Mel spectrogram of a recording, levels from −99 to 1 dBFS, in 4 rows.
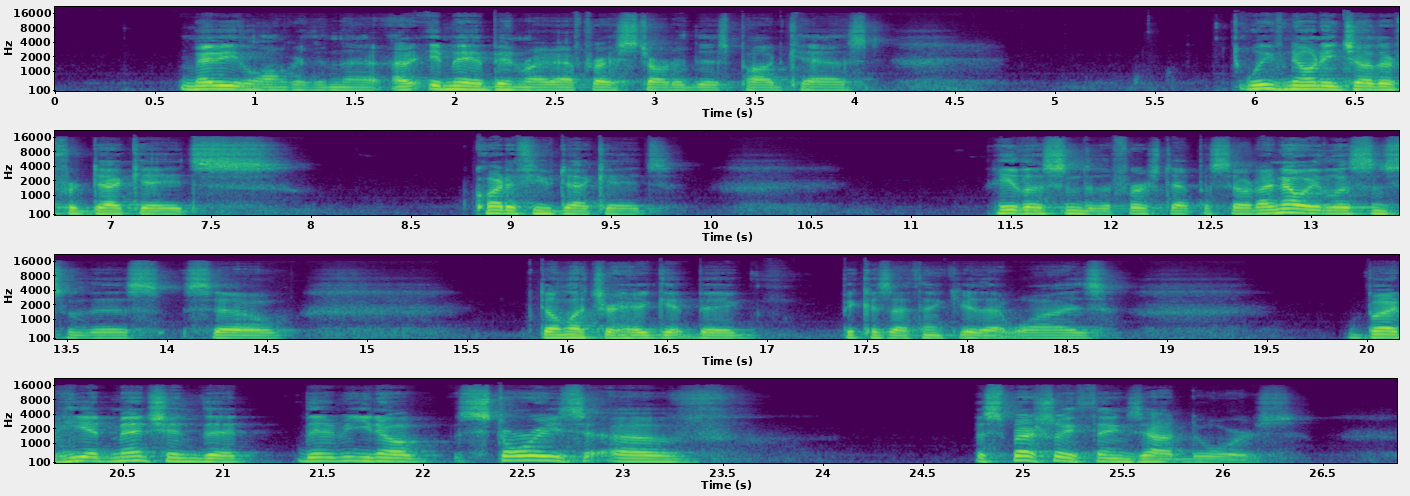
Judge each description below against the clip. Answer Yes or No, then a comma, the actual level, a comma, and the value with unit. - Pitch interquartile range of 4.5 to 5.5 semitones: No, average, 3.5 semitones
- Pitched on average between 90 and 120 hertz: No, low, 130 Hz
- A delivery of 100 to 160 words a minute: Yes, average, 140 wpm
